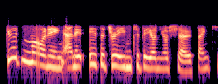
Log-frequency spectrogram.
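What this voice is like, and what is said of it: British English accent. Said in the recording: “from the UK... Can't you tell by my accent? I'm right by Windsor Castle.”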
